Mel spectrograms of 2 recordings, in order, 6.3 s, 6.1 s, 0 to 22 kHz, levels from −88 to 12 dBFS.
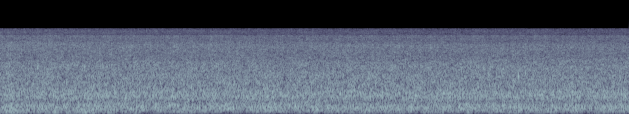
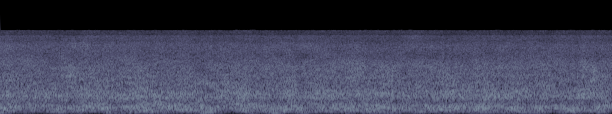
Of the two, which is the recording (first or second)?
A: first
